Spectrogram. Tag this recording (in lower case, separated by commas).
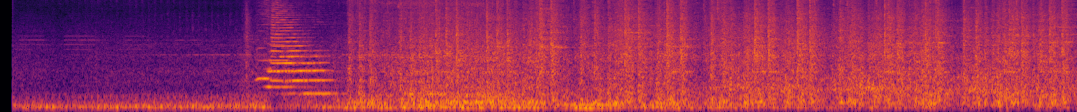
train, train horn, clickety-clack, rail transport, railroad car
